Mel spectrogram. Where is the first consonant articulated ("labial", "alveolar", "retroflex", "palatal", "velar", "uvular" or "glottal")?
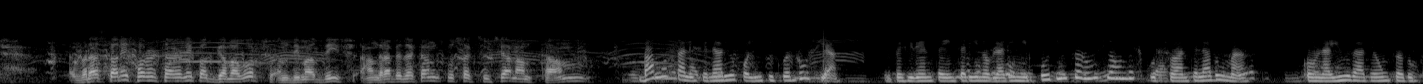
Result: labial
